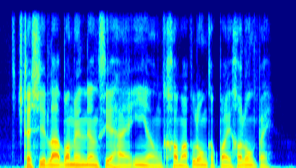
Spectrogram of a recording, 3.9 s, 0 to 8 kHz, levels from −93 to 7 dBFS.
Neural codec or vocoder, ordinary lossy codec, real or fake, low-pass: autoencoder, 22.05 kHz, a latent of 192 numbers a frame, VITS, trained on many speakers; none; fake; 7.2 kHz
